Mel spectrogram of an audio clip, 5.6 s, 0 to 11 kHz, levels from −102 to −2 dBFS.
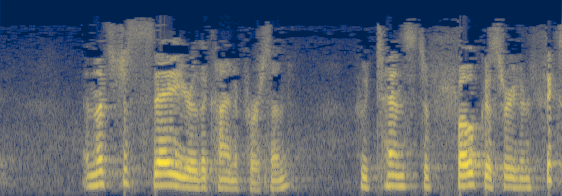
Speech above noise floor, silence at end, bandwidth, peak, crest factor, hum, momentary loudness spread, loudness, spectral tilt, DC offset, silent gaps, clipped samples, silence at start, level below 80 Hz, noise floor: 32 dB; 0 s; 8 kHz; 0 dBFS; 18 dB; none; 16 LU; -17 LUFS; -5.5 dB/octave; under 0.1%; none; under 0.1%; 0.85 s; -60 dBFS; -48 dBFS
